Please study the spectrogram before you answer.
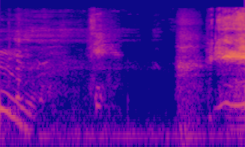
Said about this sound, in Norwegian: Er det noe nys?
